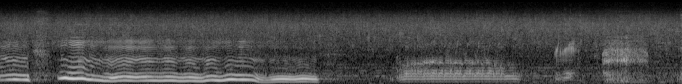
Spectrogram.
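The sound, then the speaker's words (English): A steady hiss of shower water runs throughout on a Sunday morning, while a man hums and sings wordlessly over it with wavering, warbling notes. “Ah, there's nothing better than a nice, clean, refreshing shower on a Sunday morning.”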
